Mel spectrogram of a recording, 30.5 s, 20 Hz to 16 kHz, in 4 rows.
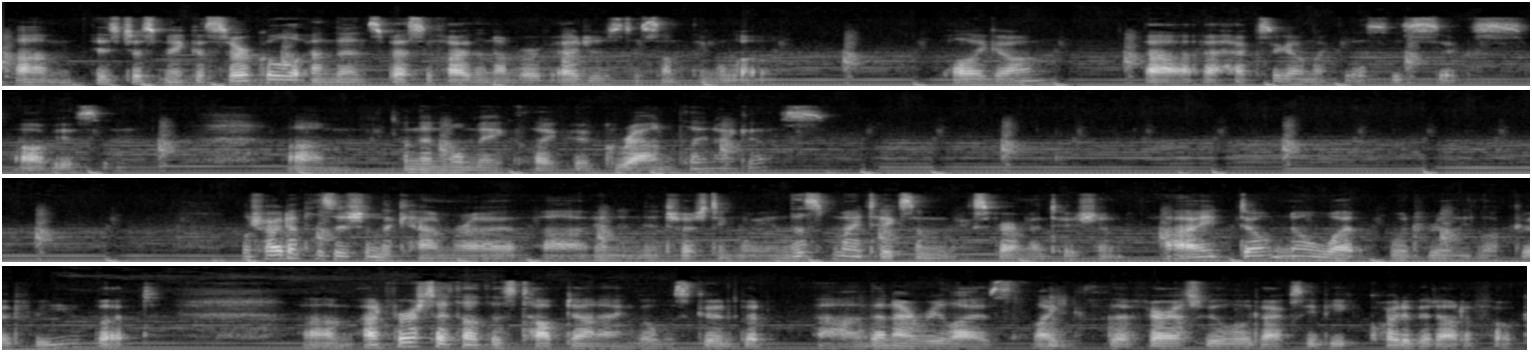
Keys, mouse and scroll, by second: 1.5 click, 2.5 shift+click, 3.1 alt+p, 4.0 click, 4.1 r, 5.2 middle drag, 5.4 scroll down 3, 5.6 middle drag, 5.9 click, 6.1 s, 6.5 middle drag, 6.8 shift+a, 8.0 g, 8.9 s, 9.7 middle click, 10.0 g, 10.7-11.7 middle drag, 11.7 ctrl+alt+KP_0, 12.2 s, 13.1 click, 13.2 g, 14.7 scroll up 1, 15.0 g, 15.5 r, 16.7 g, 17.3 g, 18.8 g, 19.7 g, 20.5 r, 21.3 g, 22.6 g, 22.9 z, 23.7 click, 24.6-25.0 scroll up 3, 26.2 click, 27.5 click, 28.1-29.7 drag.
